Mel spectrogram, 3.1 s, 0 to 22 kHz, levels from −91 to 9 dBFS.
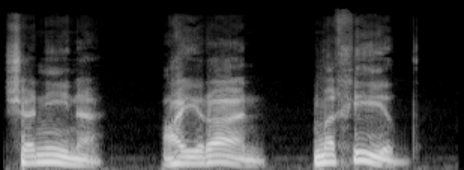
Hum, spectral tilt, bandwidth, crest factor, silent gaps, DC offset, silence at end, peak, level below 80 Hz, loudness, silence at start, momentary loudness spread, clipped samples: none; -7 dB/octave; 15 kHz; 12 dB; none; under 0.1%; 0.4 s; 0 dBFS; -42 dBFS; -12 LUFS; 0.05 s; 15 LU; under 0.1%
